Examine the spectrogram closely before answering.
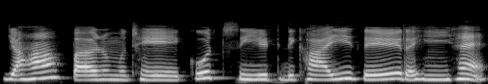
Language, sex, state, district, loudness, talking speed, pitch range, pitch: Hindi, female, Madhya Pradesh, Katni, -13 LUFS, 110 wpm, 215-250 Hz, 225 Hz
